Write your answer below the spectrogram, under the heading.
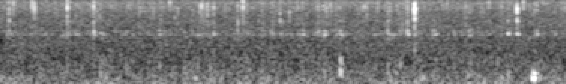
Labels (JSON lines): {"label": "ambient", "recorder": "HydroMoth"}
